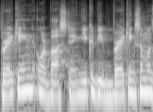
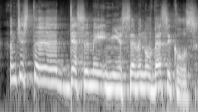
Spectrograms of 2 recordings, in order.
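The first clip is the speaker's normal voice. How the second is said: thick, heavy, laid-on Brooklyn accent, pitched up; 7 semitones higher than usual. Trying the phrase again to test how it sounds: Brooklyn accent. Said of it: "with the Brooklyn accent".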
